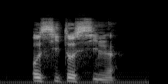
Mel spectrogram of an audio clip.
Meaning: oxytocin
- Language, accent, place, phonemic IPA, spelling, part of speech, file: French, France, Lyon, /ɔ.si.tɔ.sin/, ocytocine, noun, LL-Q150 (fra)-ocytocine.wav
